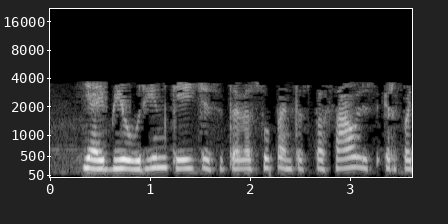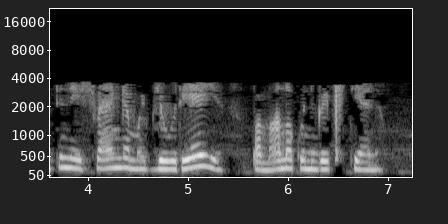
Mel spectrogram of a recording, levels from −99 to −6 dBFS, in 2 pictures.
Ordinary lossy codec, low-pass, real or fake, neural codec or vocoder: MP3, 16 kbps; 3.6 kHz; real; none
